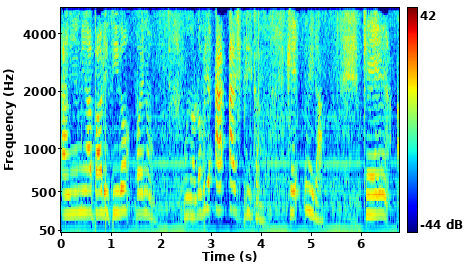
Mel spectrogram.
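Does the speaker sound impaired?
Yes: Down syndrome; radio program of fundación síndrome de down de madrid; reads news item aloud on live radio.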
